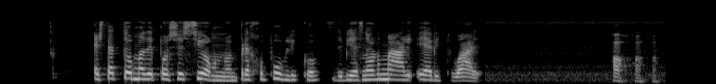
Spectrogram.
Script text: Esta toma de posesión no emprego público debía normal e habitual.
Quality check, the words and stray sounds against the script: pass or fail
fail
